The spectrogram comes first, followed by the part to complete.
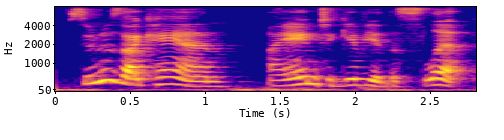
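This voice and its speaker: A woman voicing a blunt, street-wise poor boy with rough old-fashioned speech in a children's story. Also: mid-range voice, animated, moderate pace, a little mellow, reverberant, natural voice. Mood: blunt, defiant. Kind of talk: children's book read-aloud.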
